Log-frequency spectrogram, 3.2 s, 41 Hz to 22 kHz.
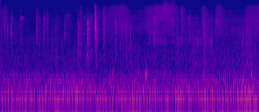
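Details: BMW 1 Series, high-mileage motorway car, driving after replacing lower suspension hub bush in situ; low steady road rumble, faint cabin rattles, no clunks or knocks over bumps; original noise gone, suspension tight.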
